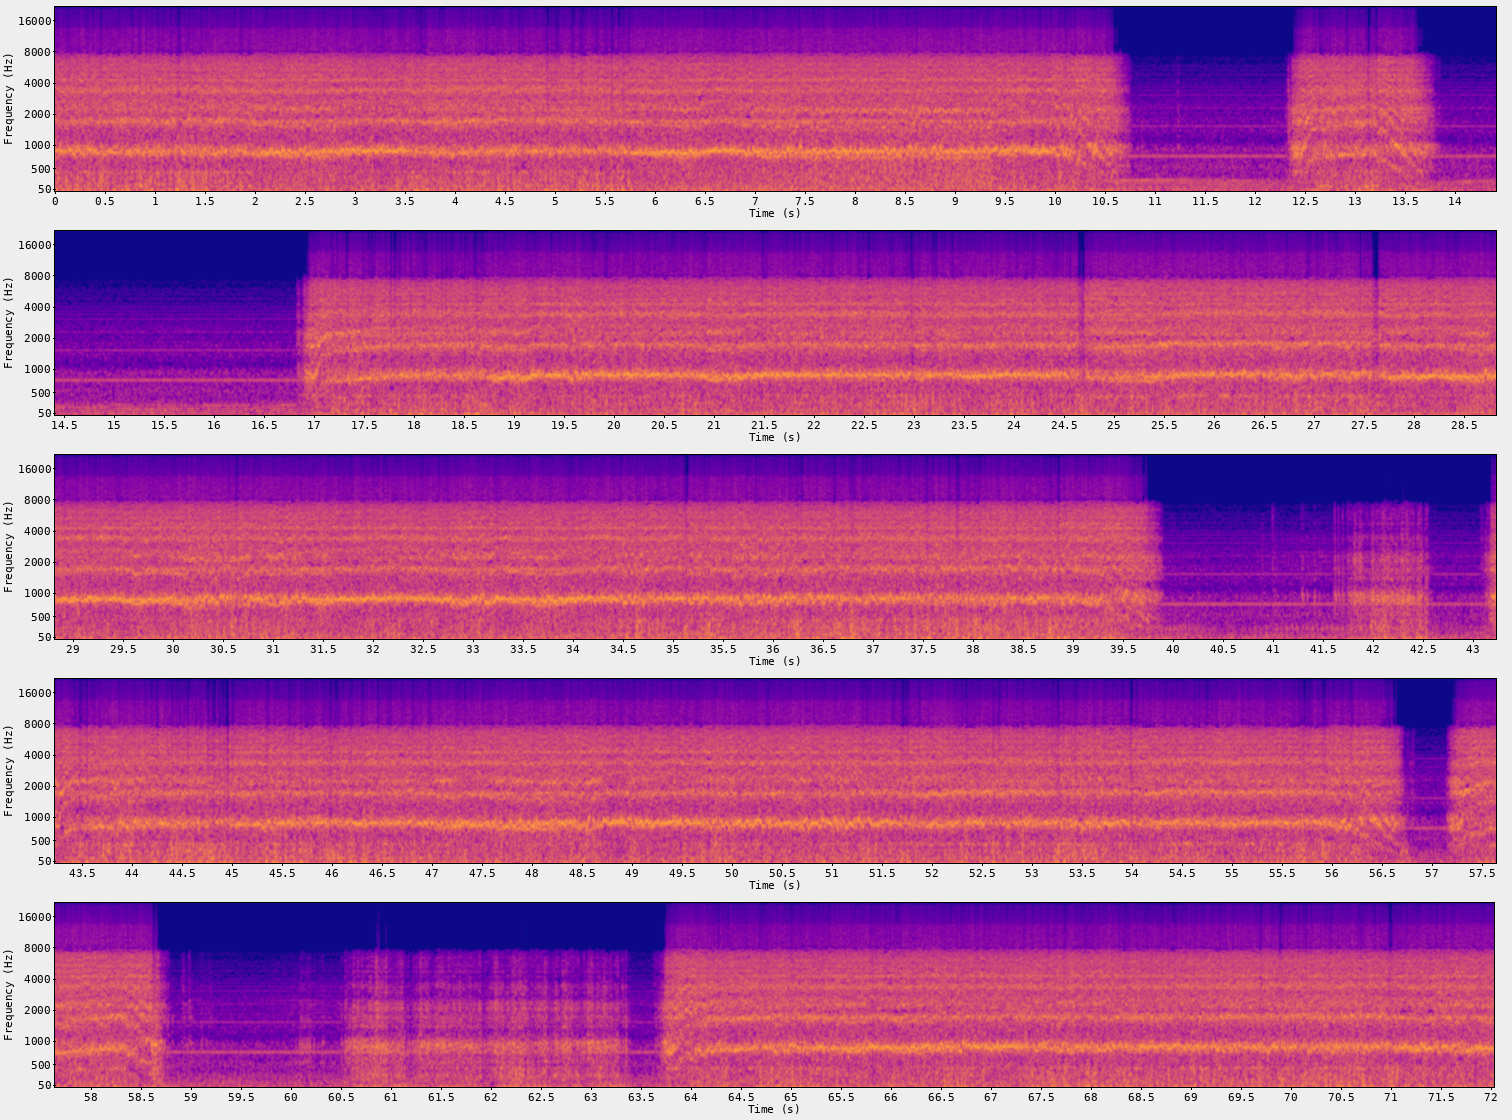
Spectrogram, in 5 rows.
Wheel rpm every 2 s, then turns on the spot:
230, 220, 230, 220, 210, 40, 90, 0, 110, 230, 230, 240, 230, 230, 220, 220, 220, 230, 230, 160, 10, 70, 230, 230, 220, 230, 230, 230, 100, 50, 10, 30, 210, 230, 230, 230.
40-42 58-62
